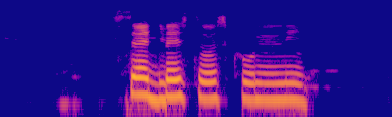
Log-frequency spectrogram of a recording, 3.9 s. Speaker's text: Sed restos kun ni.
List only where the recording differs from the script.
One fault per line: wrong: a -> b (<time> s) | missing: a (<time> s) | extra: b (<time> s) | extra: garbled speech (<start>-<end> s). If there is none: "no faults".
no faults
